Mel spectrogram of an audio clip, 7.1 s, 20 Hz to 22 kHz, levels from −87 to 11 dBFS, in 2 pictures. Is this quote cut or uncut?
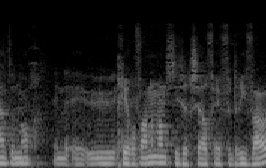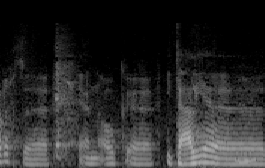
cut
